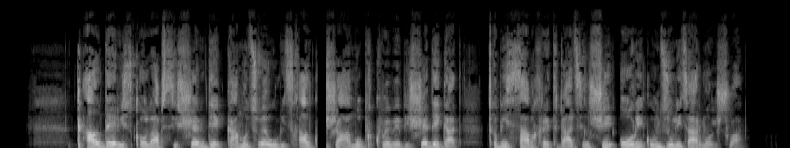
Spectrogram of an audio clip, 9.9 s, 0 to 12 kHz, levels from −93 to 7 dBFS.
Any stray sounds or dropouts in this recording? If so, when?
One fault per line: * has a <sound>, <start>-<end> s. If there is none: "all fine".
* has a dropout, 4.0-4.1 s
